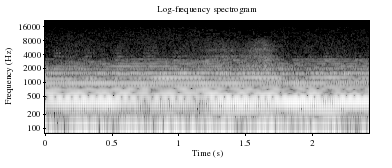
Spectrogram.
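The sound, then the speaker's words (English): A passing train gives off a steady, sustained tonal drone over a low rumble, holding an even, fairly loud level from start to end. “I love that we can hear the train too.”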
